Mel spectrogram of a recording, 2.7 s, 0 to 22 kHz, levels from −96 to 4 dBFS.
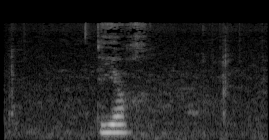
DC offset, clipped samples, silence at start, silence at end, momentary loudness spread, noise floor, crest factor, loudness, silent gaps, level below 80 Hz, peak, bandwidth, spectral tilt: under 0.1%; under 0.1%; 0.95 s; 0.45 s; 26 LU; -63 dBFS; 20 dB; -33 LUFS; none; -74 dBFS; -18 dBFS; 11.5 kHz; -6 dB/octave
